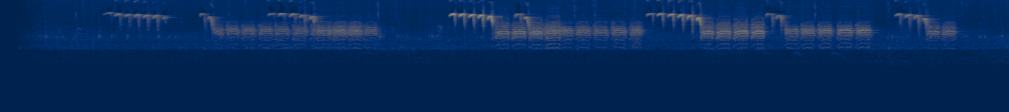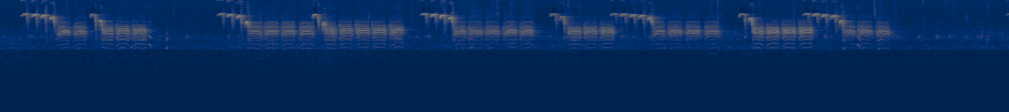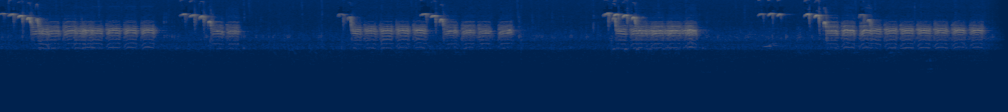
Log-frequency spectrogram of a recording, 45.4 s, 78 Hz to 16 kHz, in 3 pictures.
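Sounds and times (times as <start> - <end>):
Black-capped Chickadee dee-dee-dee calls: 1.6 - 5.8, 6.6 - 14.4, 15.4 - 17.7, 18.4 - 28.6, 30.2 - 33.9, 35.4 - 38.0, 39.3 - 40.8, 41.6 - 45.1.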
